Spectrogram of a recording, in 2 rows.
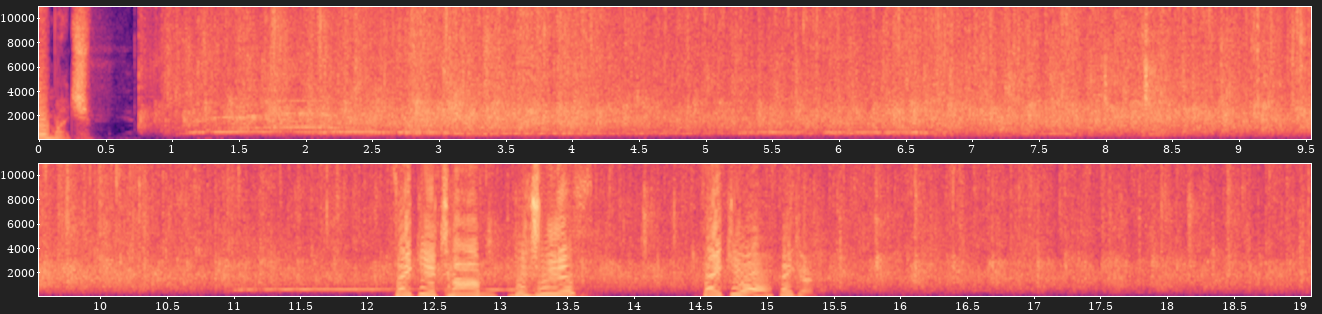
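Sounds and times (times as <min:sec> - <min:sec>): audience applauding: 0:00.7 - 0:19.0.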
